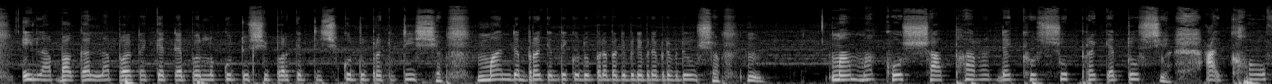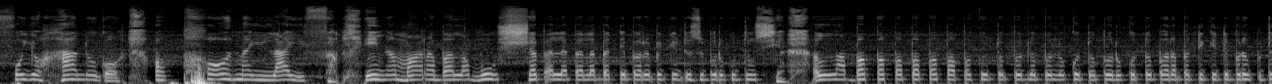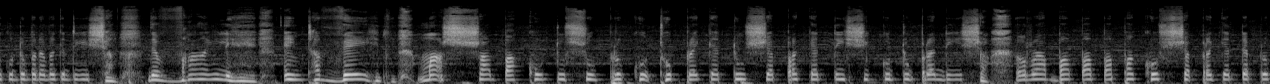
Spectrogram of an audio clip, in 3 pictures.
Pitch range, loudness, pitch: 210-230 Hz, -24 LUFS, 225 Hz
